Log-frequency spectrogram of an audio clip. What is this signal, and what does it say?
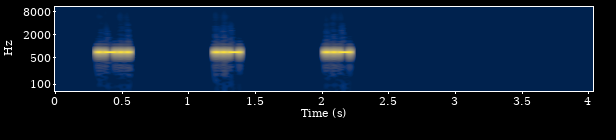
Morse code, heard as a keyed tone, about 46 wpm, spaced as for 12 wpm, 700 Hz. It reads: LUU
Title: USA Call Signs - 5 Characters - 8x Character Spacing - 45wpm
